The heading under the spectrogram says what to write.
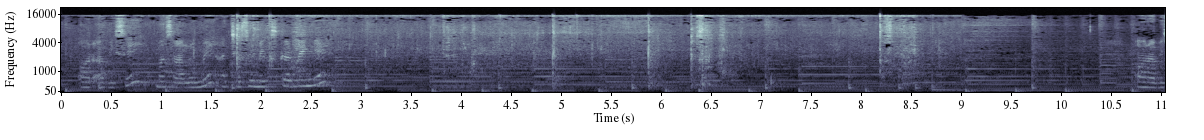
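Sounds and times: frying oil hissing: 0.5s - 9.6s
spatula scraping steel pan: 3.8s - 7.2s, 8.0s - 9.0s.

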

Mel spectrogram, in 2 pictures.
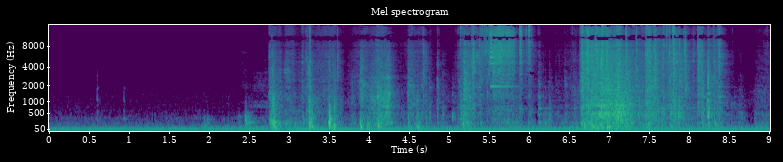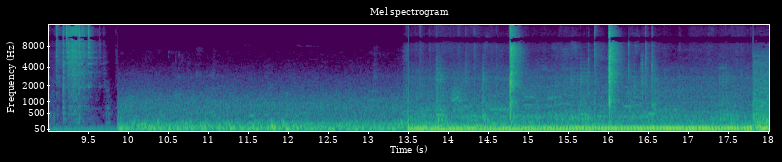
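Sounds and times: dry cereal pouring into bowl: 6.7s - 8.0s.

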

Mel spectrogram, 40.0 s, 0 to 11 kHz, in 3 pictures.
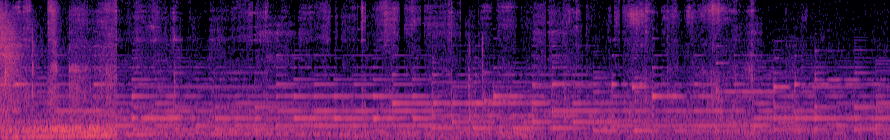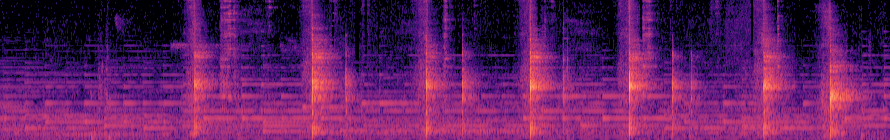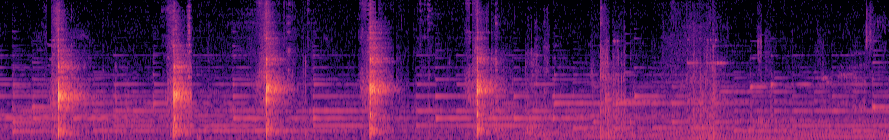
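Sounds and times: soft background music: 0.0s - 40.0s
knife chopping on wooden board: 18.0s - 18.4s, 21.2s - 21.7s, 22.7s - 23.8s, 24.7s - 26.2s, 29.2s - 29.6s, 30.6s - 31.1s, 32.1s - 32.6s, 33.7s - 34.2s.

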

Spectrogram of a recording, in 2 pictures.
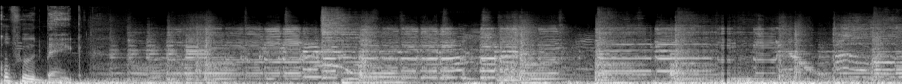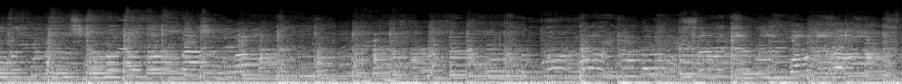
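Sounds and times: electric guitar: 0.8s - 18.0s
band playing blues-rock: 0.9s - 18.0s.

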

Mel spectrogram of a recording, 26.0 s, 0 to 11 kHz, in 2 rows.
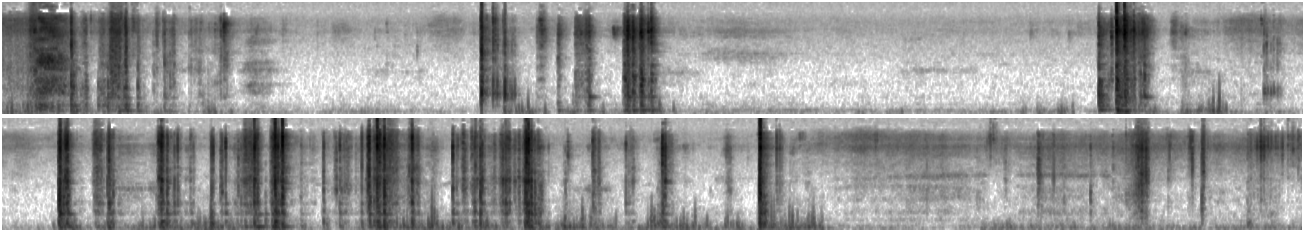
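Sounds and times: plastic lid knocking and rattling: 4.8s - 6.6s, 11.0s - 11.6s, 13.6s - 19.8s, 20.6s - 20.9s.

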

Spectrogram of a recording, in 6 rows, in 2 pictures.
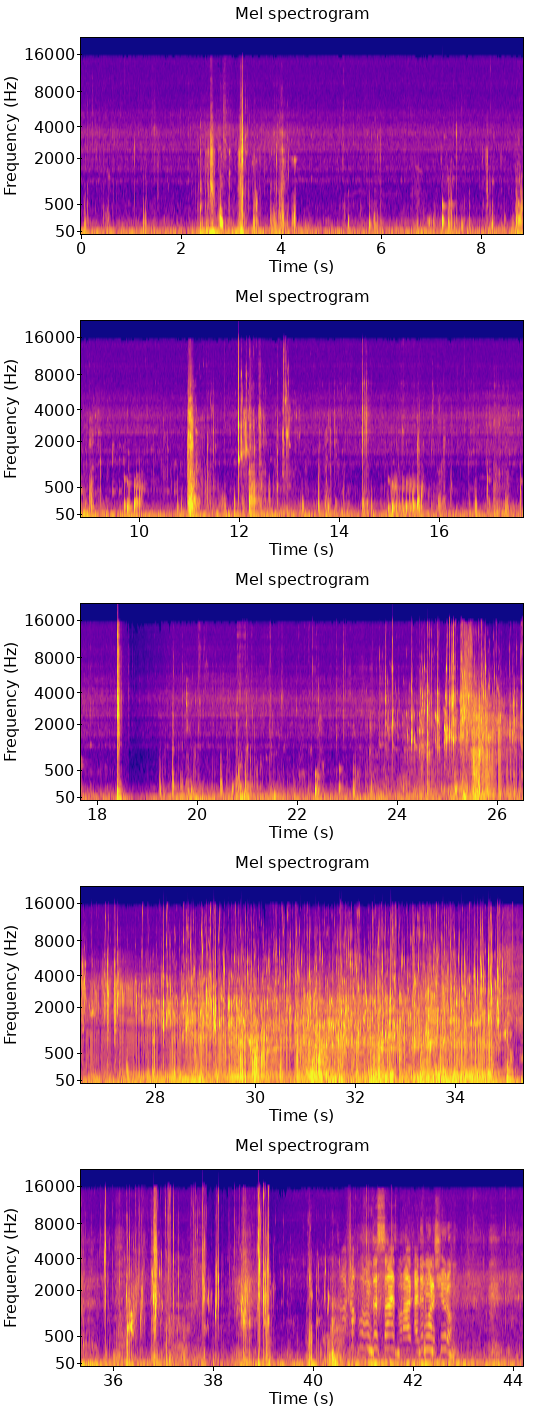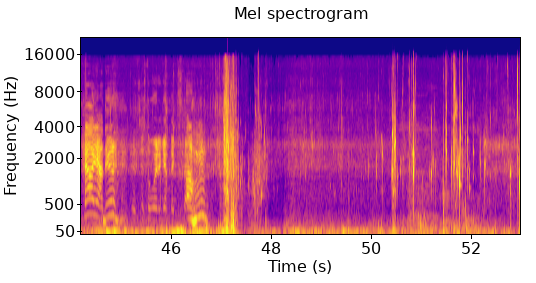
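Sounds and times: bubbling rush of water: 6.6s - 14.2s, 19.2s - 42.7s, 45.6s - 52.9s
underwater clicks and knocks: 7.2s - 17.5s, 18.4s - 35.2s, 35.8s - 40.6s.

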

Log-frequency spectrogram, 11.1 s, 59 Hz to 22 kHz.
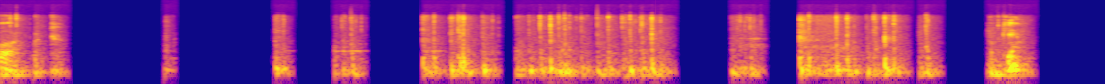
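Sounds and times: typing on computer keyboard: 2.8s - 9.4s.

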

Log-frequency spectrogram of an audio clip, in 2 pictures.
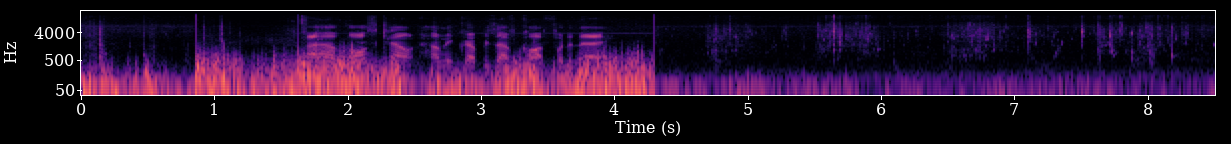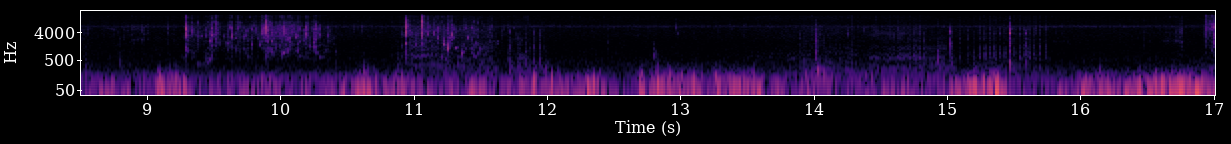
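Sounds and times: low steady rumble: 0.0s - 17.0s
fish splashing in water: 4.6s - 8.6s, 9.2s - 11.7s.

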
